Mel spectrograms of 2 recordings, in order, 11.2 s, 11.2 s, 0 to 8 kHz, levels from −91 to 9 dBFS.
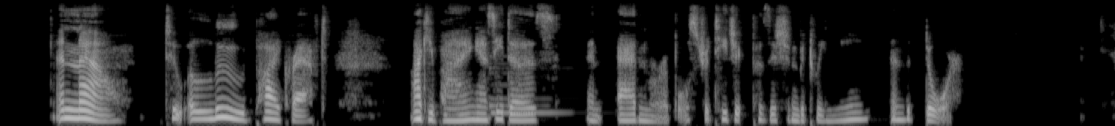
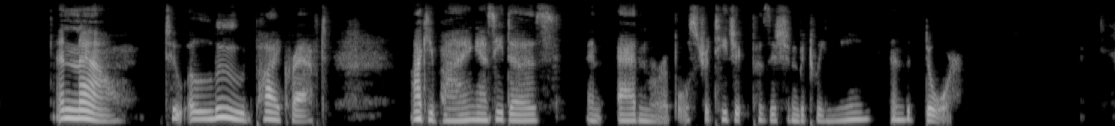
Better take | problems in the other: second | noise reduction (classical method spectral subtraction)

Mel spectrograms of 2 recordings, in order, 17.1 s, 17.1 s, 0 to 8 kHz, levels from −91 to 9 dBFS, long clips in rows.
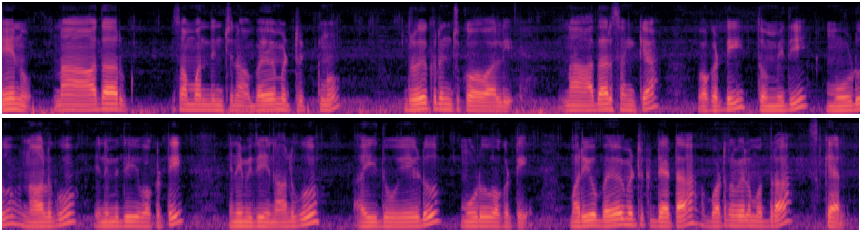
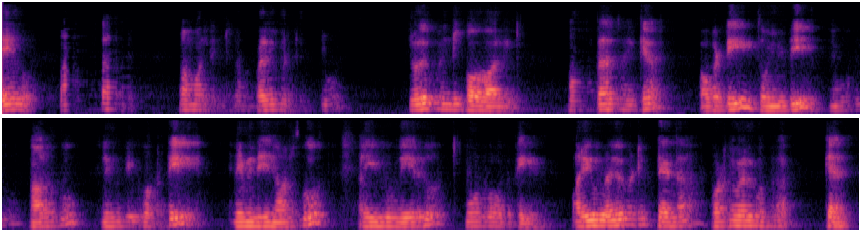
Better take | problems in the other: first | noise reduction (neural mask model DeepFilterNet 3)

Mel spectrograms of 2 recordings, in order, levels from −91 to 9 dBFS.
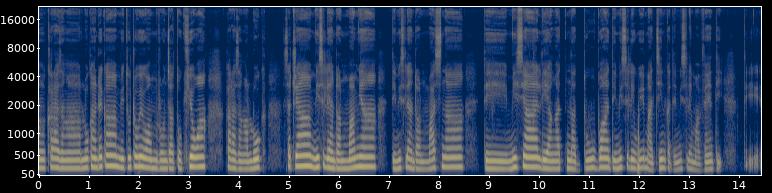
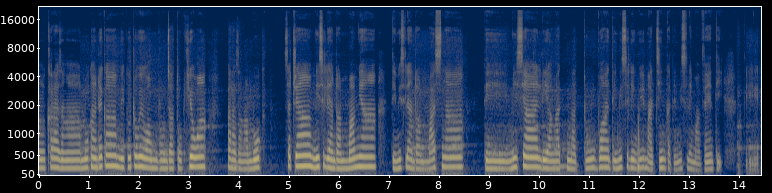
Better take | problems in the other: first | noise reduction (neural mask model RNNoise)

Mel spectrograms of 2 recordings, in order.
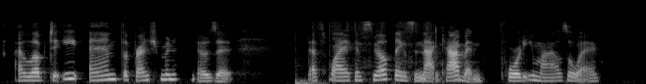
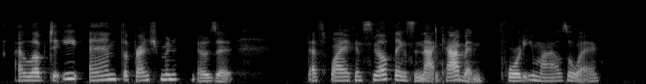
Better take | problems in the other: second | background sound (Drum kit); 18 dB below the speech

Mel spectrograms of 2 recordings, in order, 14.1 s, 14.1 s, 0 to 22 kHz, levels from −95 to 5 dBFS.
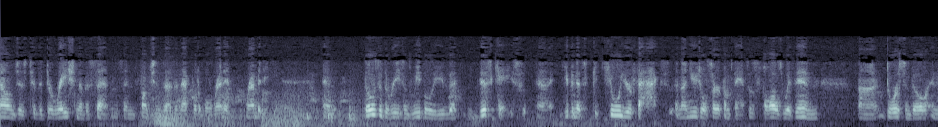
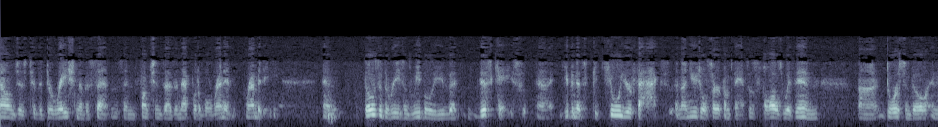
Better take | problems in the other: second | background sound (Thunder); 15 dB below the speech

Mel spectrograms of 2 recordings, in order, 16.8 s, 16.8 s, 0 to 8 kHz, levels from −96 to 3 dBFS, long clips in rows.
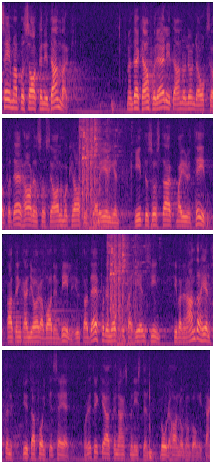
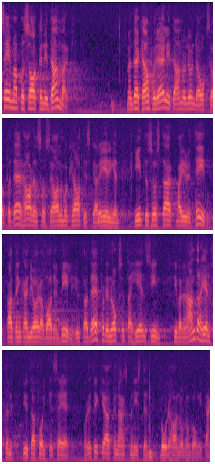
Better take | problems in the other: second | background sound (Shatter); 7 dB below the speech

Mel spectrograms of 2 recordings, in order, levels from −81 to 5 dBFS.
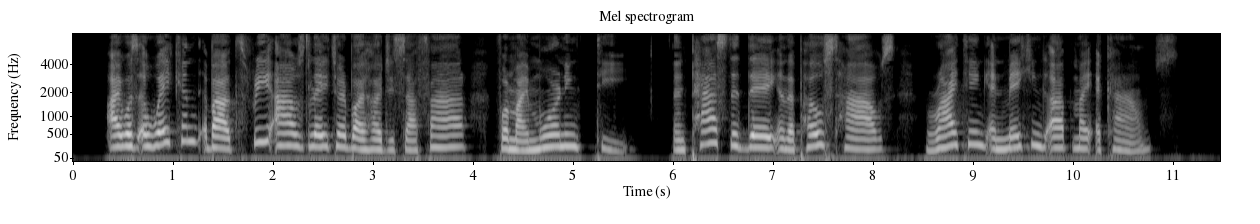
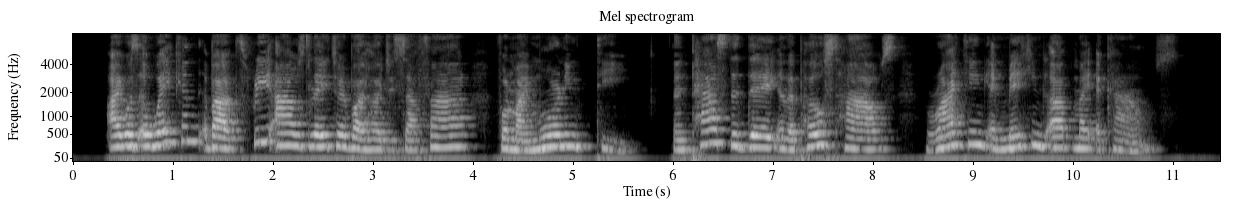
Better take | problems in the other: first | room echo; dies away in 0.4 s

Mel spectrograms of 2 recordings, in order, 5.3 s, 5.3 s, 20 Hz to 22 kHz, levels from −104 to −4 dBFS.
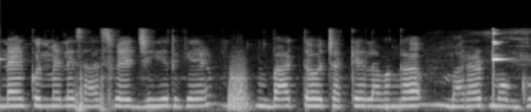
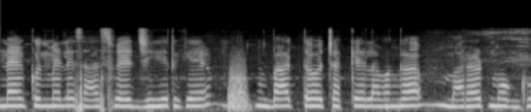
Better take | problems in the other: second | background sound (Chink, clink); 2 dB below the speech // room echo; dies away in 0.2 s

